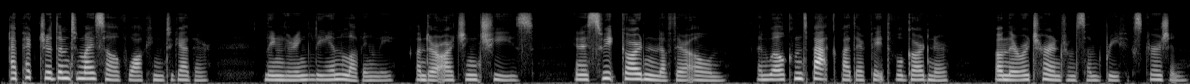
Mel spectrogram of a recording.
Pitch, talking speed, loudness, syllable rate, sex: 210 Hz, 170 wpm, -21 LUFS, 5.6 syllables/s, female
